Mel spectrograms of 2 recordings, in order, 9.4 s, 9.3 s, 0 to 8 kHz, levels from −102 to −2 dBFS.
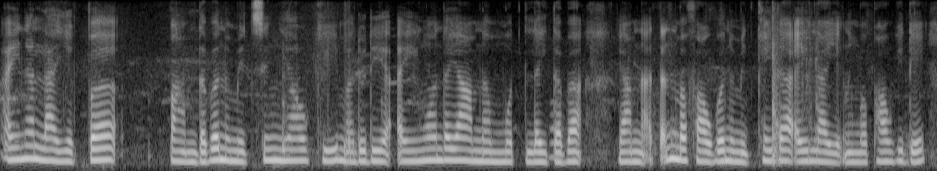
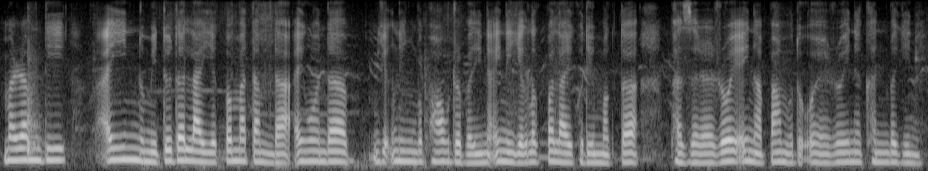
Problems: background sounds at intervals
